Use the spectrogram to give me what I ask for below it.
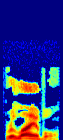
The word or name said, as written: reliable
